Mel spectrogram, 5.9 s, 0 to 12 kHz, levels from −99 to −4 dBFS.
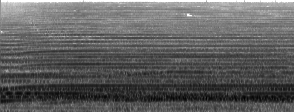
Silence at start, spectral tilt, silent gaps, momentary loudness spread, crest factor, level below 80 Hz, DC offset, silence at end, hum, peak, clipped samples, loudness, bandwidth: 0 s; -4 dB/octave; none; 1 LU; 10 dB; -40 dBFS; 0.1%; 0 s; none; 0 dBFS; under 0.1%; -10 LUFS; 11 kHz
